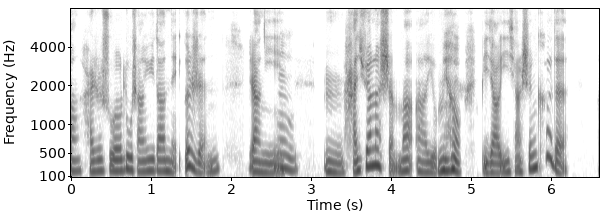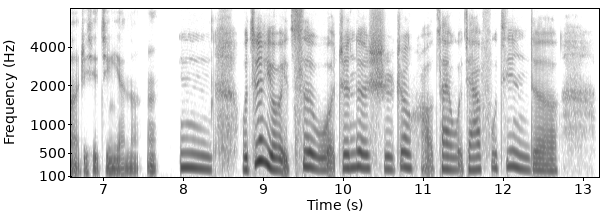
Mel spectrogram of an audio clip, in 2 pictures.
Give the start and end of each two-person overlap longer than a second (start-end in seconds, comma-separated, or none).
none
